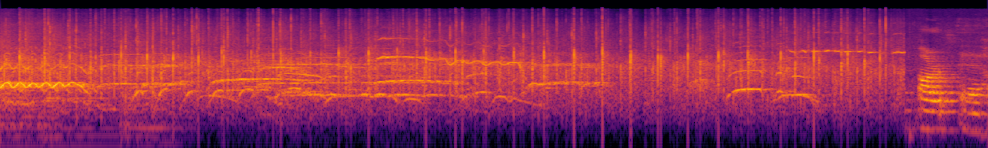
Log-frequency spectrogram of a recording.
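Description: A small crowd claps and cheers in a room.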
